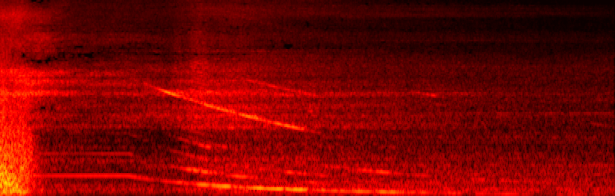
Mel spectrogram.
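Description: Excel Xlerator hand dryer cutting off right after the start, its air blast stopping abruptly. The motor then winds down: a whine that holds steady for about a second, then falls in pitch over the next few seconds and fades away.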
